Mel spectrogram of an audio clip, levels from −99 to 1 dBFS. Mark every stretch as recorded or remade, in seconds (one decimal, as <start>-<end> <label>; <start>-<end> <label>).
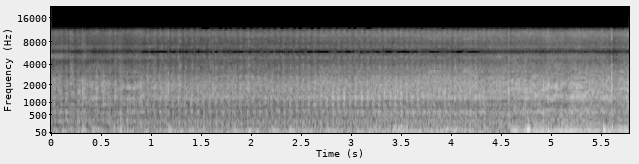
0.0-0.9 remade; 0.9-4.3 recorded; 4.3-5.8 remade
